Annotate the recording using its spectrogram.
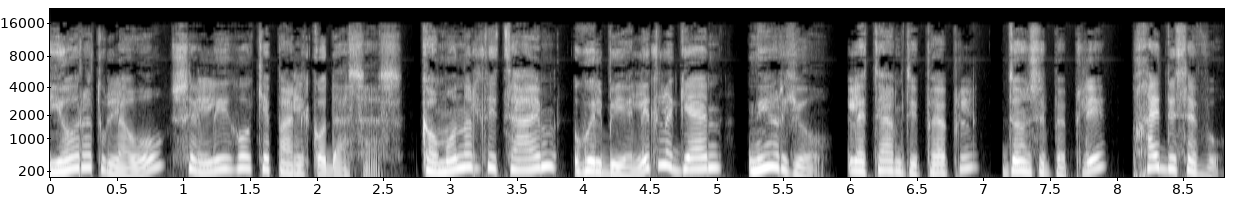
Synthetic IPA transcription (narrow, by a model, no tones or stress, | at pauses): io̞ɾɐt̪ulɐ̰use̞liɣo̞ce̞pɐlikond̪ɐsɐ̰skomonɐlt̪it̪ajmwilbielit̪leɟenː | iɐɾʝṵlet̪ɐmd̪ipepld̪onzipeplipxɐjd̪isevu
